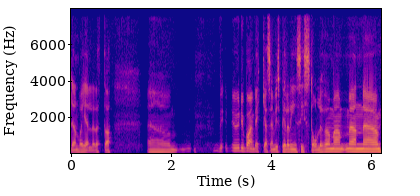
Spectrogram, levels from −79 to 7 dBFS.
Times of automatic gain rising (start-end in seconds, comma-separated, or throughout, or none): 3.19-6.22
